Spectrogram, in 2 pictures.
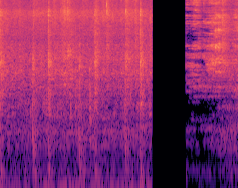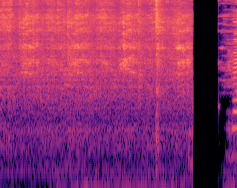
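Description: A spoon scrapes and clinks against a pot of simmering milk pudding made with vermicelli, a steady close stirring broken by two brief silent gaps.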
